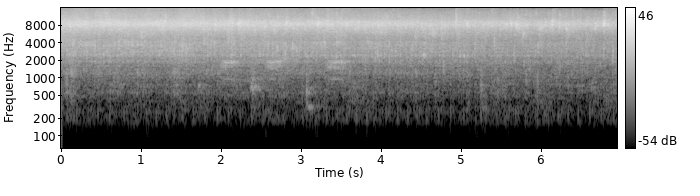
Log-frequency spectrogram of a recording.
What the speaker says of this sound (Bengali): চর্বিটা একটু ভাজা ভাজা হয়ে যাক।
